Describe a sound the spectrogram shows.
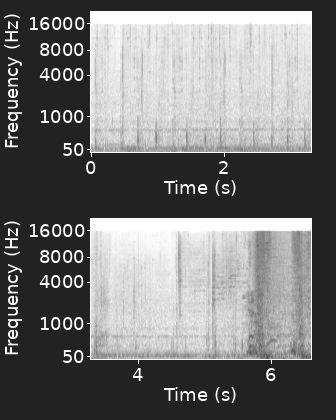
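Footsteps crunch on rough ground.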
